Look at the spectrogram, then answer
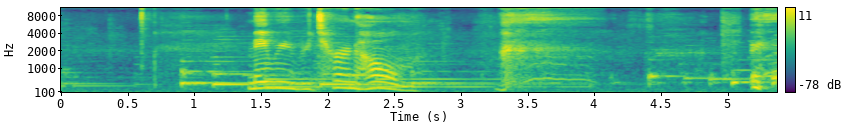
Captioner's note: laughs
